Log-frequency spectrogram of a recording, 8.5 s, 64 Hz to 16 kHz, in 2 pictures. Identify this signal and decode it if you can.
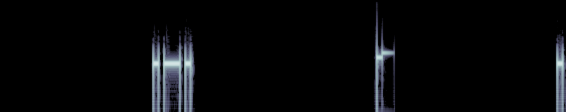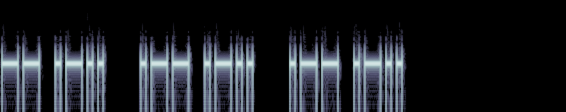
Morse code, heard as a keyed tone, about 30 wpm, 700 Hz. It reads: R WL WL WL
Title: Abbreviations Repeated 3x - 30wpm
